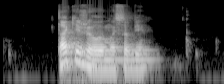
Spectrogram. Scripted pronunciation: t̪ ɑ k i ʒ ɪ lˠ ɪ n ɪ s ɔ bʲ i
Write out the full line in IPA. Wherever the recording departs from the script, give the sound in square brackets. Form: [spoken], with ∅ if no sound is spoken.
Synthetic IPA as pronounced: t̪ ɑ k i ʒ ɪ lˠ ɪ [m] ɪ s ɔ bʲ i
